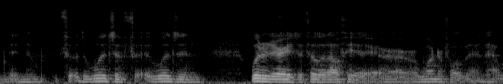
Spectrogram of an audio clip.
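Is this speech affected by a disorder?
Yes: Parkinson's disease; traveling increasingly difficult.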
